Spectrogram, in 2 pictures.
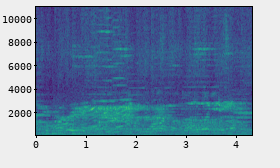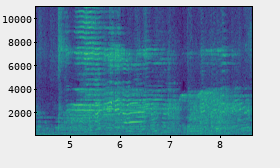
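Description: A crowd of men and women chatter and call out outdoors.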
